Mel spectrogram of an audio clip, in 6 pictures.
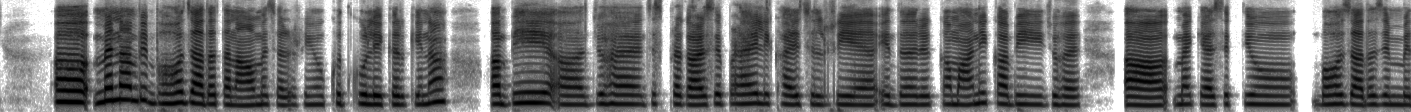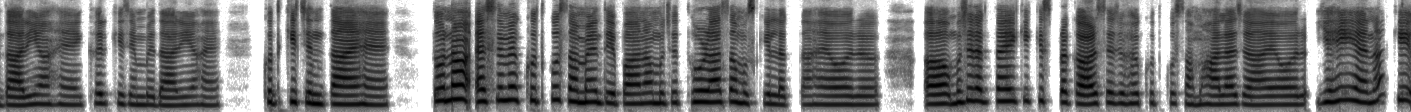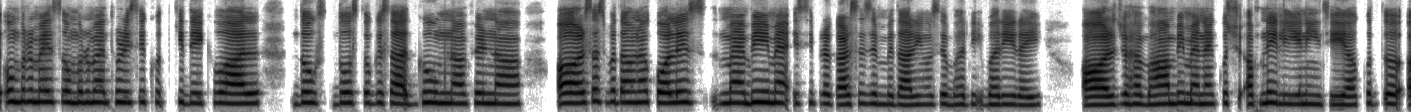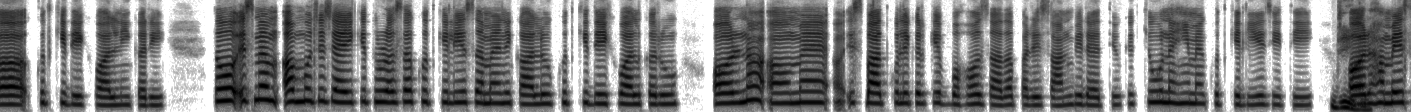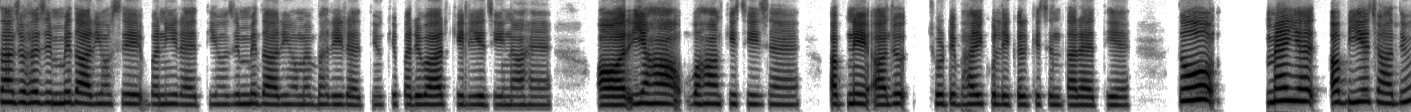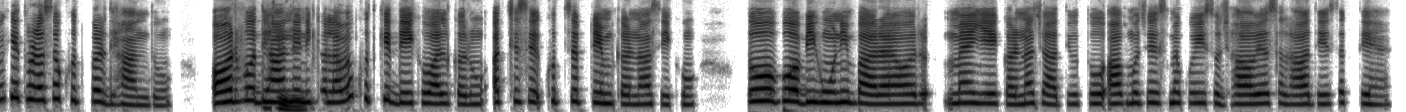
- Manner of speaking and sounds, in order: tapping
- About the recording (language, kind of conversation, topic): Hindi, advice, तनाव कम करने के लिए रोज़मर्रा की खुद-देखभाल में कौन-से सरल तरीके अपनाए जा सकते हैं?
